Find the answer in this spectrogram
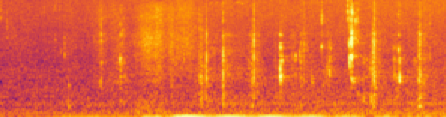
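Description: A person chewing a mouthful of rice topped with crunchy chili crisp, giving many small irregular crunches. It is a lot of crunch.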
